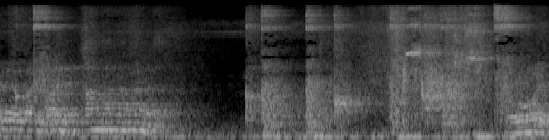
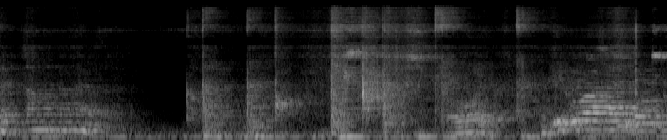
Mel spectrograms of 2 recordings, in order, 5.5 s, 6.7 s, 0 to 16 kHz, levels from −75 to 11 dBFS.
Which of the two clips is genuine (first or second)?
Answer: first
